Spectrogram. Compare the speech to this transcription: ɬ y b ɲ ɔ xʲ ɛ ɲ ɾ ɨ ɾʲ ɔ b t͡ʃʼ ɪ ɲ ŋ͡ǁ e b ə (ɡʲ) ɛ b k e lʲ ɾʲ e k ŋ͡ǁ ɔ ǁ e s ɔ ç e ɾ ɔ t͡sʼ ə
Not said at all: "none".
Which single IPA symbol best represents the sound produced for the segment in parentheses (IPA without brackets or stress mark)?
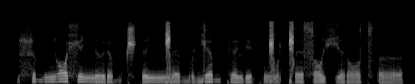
ɡʲ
